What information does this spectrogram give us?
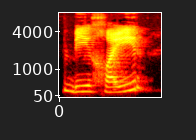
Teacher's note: بی خیر، یہاں پہ یا لین بھی ہے، یا ساکن ما قبل مفتوح ہے تو خیر نرمی سے پڑھیں گے، خواہ کو پر پڑھیں گے، با کو باریک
